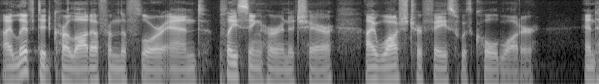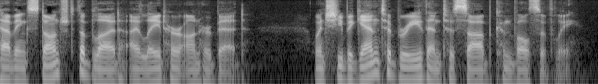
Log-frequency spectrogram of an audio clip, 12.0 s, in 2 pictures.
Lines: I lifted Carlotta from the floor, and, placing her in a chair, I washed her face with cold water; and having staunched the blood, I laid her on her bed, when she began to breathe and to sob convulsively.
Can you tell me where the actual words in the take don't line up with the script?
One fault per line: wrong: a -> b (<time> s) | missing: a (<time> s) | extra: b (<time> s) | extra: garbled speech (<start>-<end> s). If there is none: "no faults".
no faults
